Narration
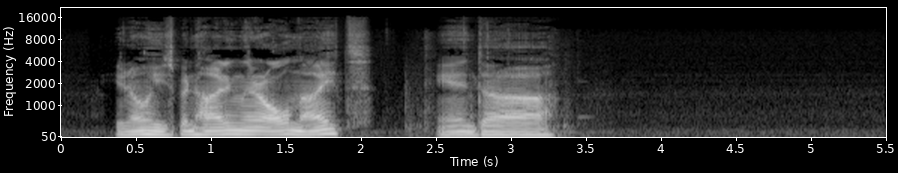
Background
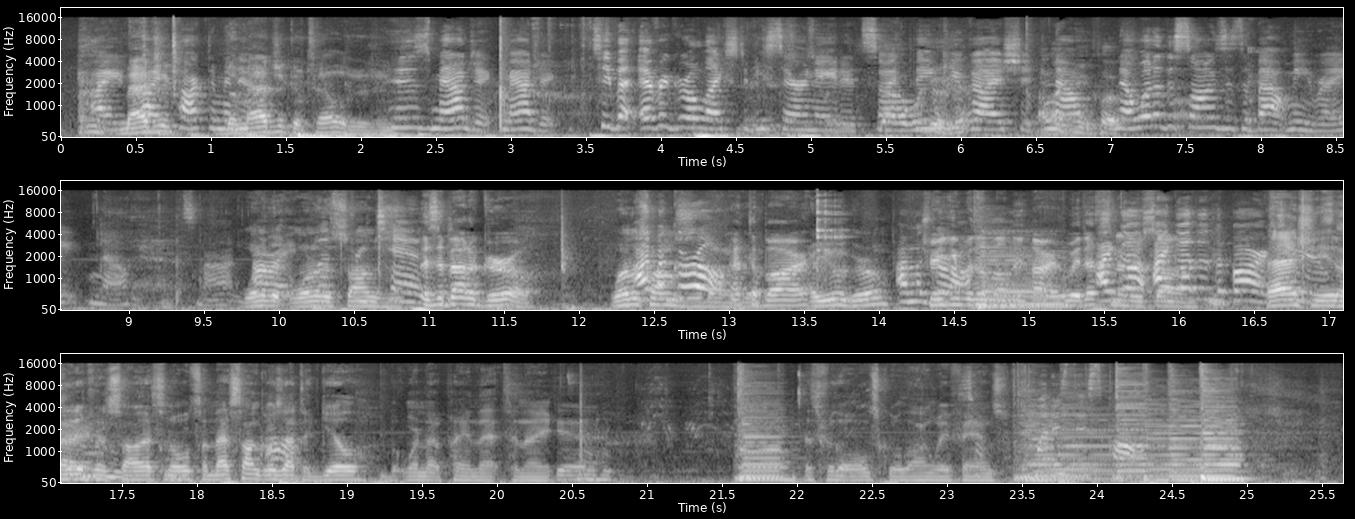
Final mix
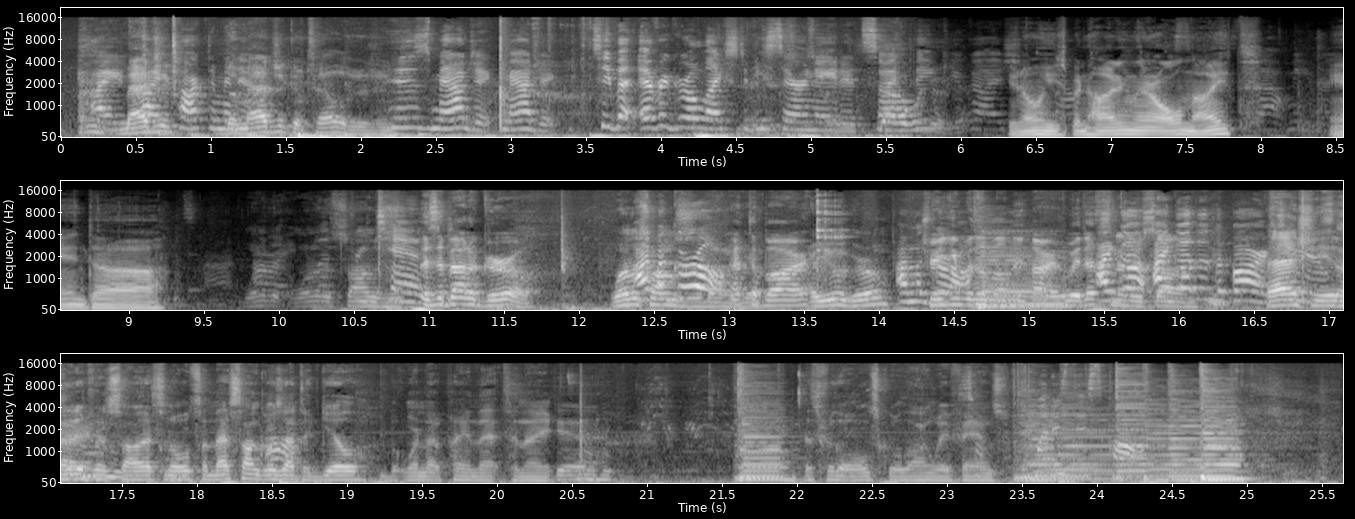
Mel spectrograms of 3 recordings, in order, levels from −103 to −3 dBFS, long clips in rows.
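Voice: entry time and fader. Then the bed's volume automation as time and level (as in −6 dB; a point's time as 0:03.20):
5.95 s, 0.0 dB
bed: 0:05.64 −2.5 dB
0:05.95 −26 dB
0:10.15 −26 dB
0:10.75 −2 dB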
